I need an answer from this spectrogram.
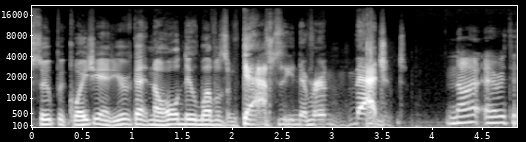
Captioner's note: Ethan Klein Choking Sound™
